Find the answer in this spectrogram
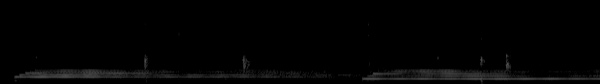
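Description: Very faint background music: soft held chords, changing to a lower chord a little past halfway, with a few faint clicks scattered through.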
